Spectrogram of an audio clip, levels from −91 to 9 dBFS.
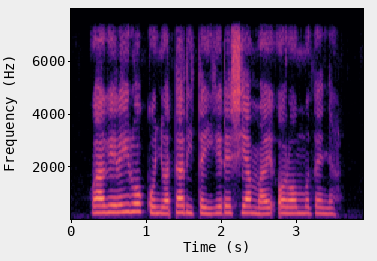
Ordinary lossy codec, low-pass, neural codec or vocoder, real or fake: none; 7.2 kHz; vocoder, 22.05 kHz, 80 mel bands, WaveNeXt; fake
